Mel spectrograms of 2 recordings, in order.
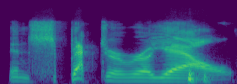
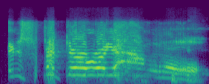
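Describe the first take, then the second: First: It is said in a low, menacing way. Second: It is said with proud, joyful excitement. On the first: The listener is now in real trouble. "It was more of a threat" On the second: The speaker is celebrating an achievement. "he didn't say it with like pride and joy"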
